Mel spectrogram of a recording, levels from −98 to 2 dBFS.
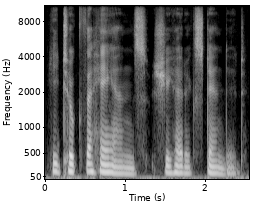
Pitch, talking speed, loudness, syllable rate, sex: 125 Hz, 165 wpm, -20 LUFS, 3.8 syllables/s, female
